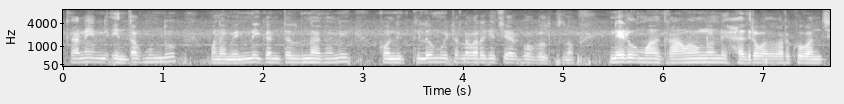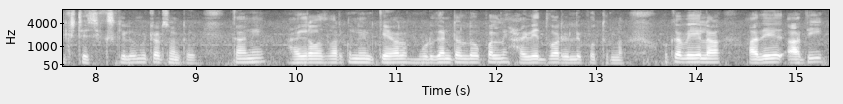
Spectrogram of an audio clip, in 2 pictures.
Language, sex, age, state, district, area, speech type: Telugu, male, 18-30, Telangana, Medchal, rural, spontaneous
